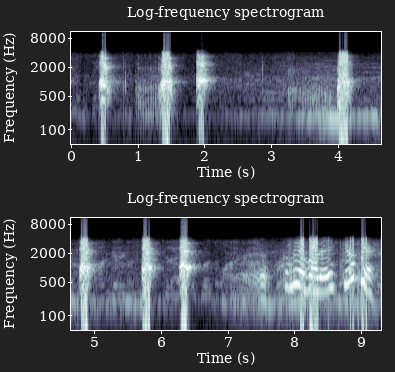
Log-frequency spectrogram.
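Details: Buster the little puppy freaking out indoors: eight sharp barks spaced about one second apart, then a burst of higher whiny yelps and talking at the end.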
